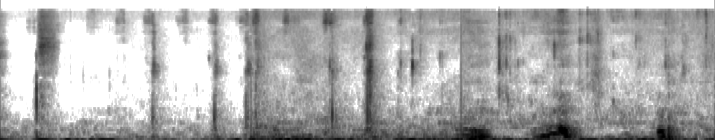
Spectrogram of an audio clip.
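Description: Shiba Inu licking and smacking its lips, a string of small wet clicks and smacks, with light rustling as the paper face mask on its face is handled. Between about four and a half and seven seconds in come a few short, low, voice-like sounds.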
